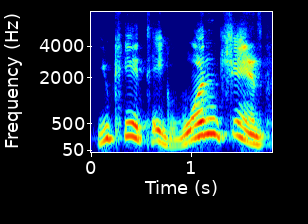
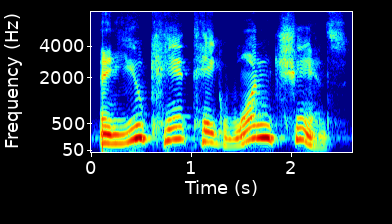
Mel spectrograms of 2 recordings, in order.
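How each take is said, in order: First: "one" hit hard and high in "You can't take one chance", said slowly; stress on one. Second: "you can't take one chance" very slow, each word spaced and punched, stress on "you"; slow emphatic taunt. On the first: Taunting troll [name], stress on "one". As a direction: lean on the word "one". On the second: Taunting troll [name], very slow and stressed on "you". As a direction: drag it out to rub it in. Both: Real, not acted.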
